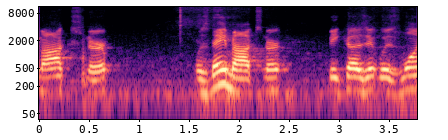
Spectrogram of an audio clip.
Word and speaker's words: Ochsner: The name Ochsner, and in German it's spelled with or pronounced with a big ox.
